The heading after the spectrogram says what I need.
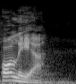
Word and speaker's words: Olija: Up next, expected to come out January 28th we have Olija (pronounced o – lee – ya) and while it’s published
